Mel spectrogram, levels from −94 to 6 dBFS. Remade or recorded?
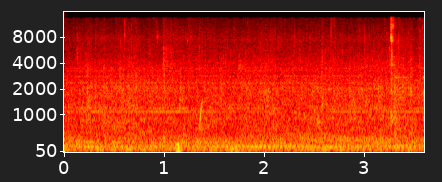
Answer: recorded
